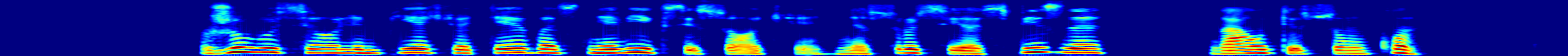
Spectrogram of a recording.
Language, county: Lithuanian, Panevėžys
